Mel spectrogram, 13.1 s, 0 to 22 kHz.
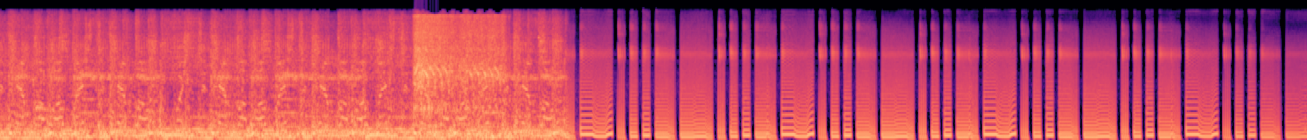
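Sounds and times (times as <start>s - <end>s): stuttering synthesizer music: 4.2s - 6.0s.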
